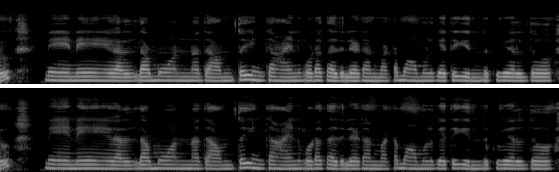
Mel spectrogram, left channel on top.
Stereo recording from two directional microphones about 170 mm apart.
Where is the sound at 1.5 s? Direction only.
5° right (ahead or behind).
